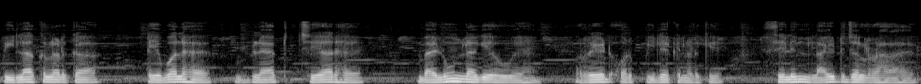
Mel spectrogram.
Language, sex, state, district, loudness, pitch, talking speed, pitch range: Hindi, male, Bihar, Patna, -16 LUFS, 105 Hz, 145 wpm, 100-115 Hz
